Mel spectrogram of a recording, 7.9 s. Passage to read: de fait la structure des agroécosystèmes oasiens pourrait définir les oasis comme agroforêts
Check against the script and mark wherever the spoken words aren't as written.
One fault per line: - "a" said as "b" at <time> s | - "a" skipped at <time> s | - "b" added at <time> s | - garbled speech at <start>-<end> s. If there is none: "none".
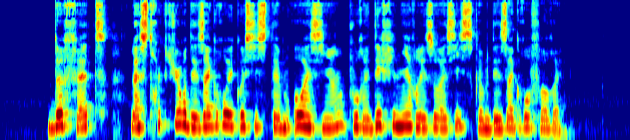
- "des" added at 6.1 s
